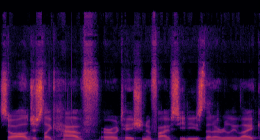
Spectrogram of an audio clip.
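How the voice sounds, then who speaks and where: A man with a Canadian accent, fairly low in pitch, monotone and flat at a moderate pace, on a very clean recording with a silent background. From Ottawa, Canada. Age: 20s. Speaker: musician. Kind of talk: casual chat.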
